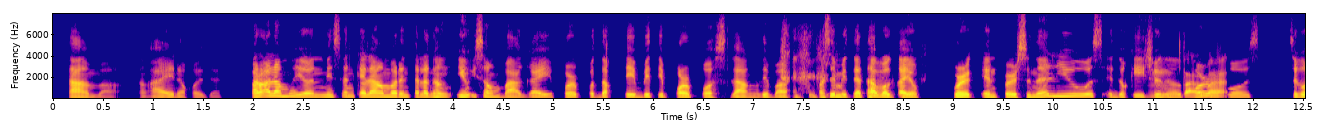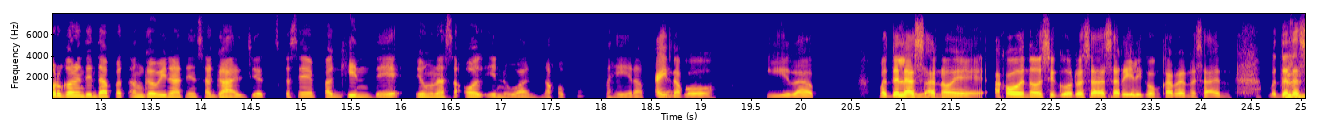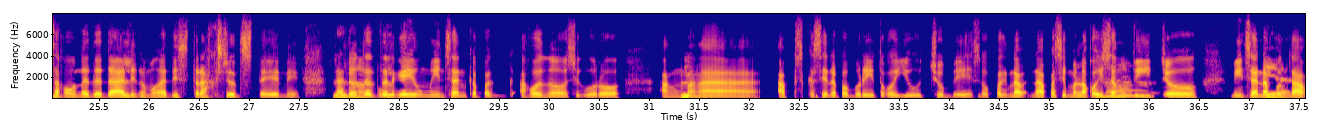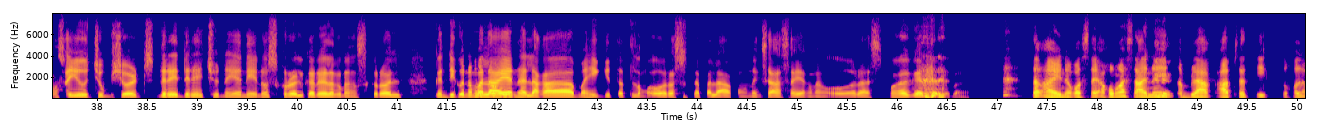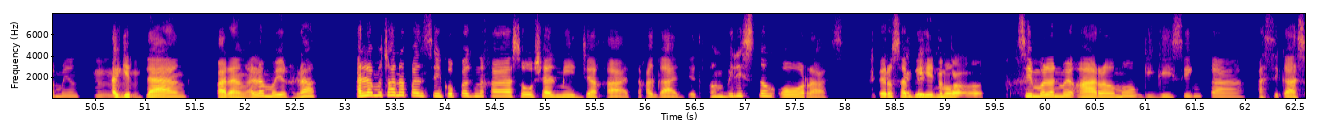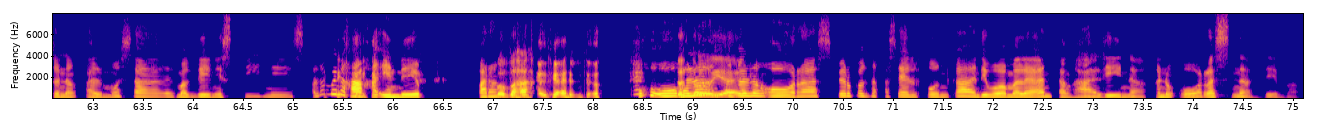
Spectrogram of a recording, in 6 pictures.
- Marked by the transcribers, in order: laugh; tapping; other background noise; laugh; laugh; laugh; laugh; laughing while speaking: "Mabagal nga, ‘no"
- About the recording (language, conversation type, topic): Filipino, unstructured, Paano mo ginagamit ang teknolohiya sa pang-araw-araw na buhay?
